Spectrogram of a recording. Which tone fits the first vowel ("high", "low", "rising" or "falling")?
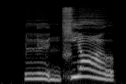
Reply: low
